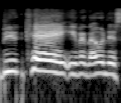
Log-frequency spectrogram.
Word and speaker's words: Bucket: Appearances uh as uh I have to say it the way she would like it said playing Hi Hasid Bouquet. Yes, even though it is spelled bucket.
